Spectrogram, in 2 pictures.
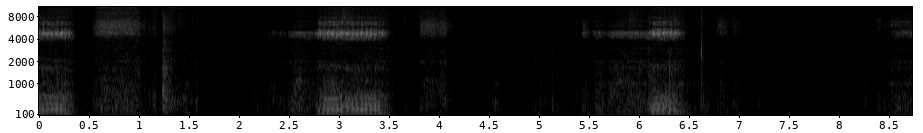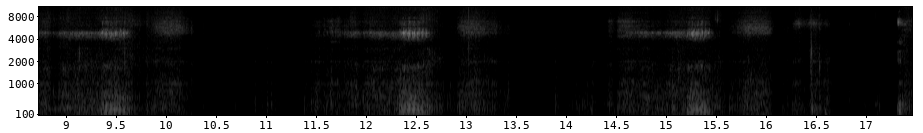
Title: Snore away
